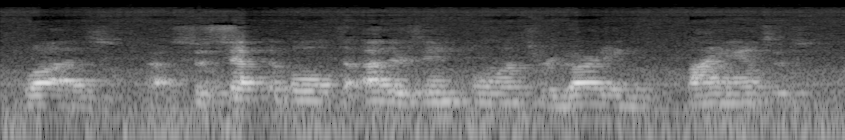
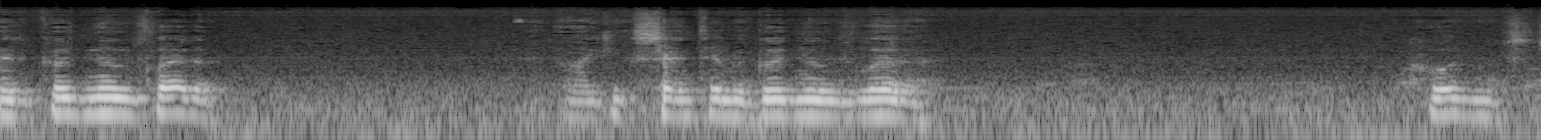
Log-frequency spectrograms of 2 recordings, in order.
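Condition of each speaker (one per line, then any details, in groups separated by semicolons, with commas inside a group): No condition
Parkinson's disease; needs to keep voice level up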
